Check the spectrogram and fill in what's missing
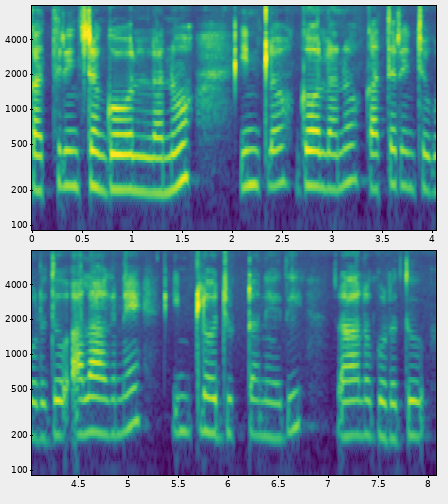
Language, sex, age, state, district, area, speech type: Telugu, female, 30-45, Andhra Pradesh, Chittoor, urban, spontaneous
